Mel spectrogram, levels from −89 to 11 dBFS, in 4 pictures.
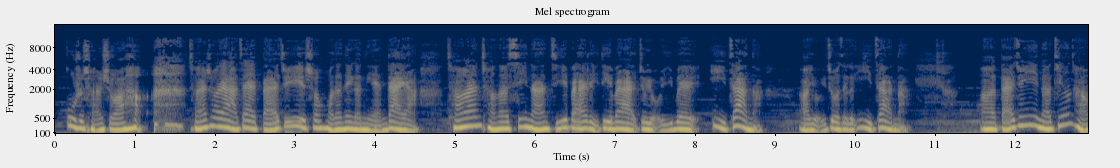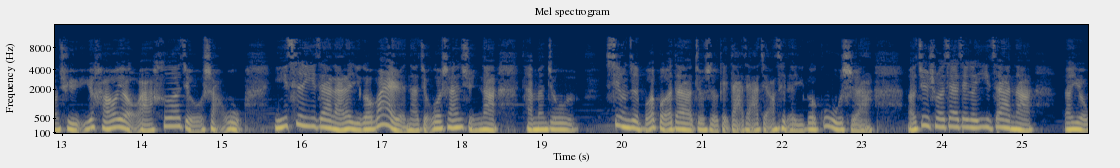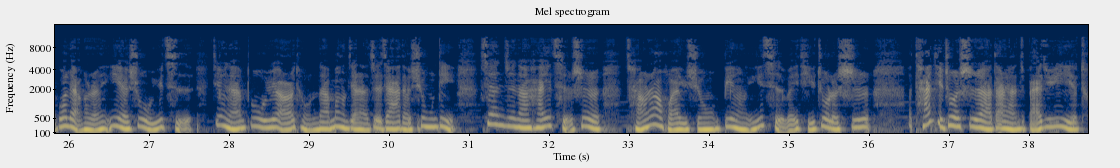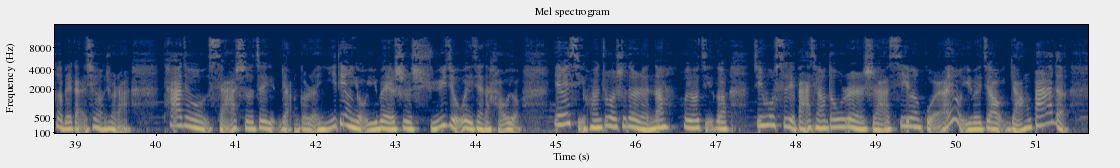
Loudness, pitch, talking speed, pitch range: -19 LUFS, 185 Hz, 265 characters per minute, 170-215 Hz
